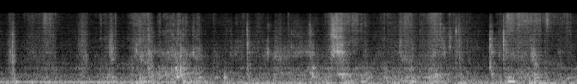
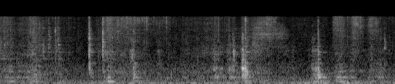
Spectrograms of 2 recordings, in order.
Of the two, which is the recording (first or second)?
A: second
